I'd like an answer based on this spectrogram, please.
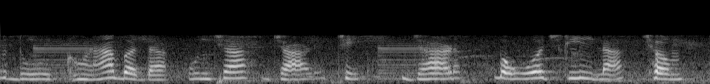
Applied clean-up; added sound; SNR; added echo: none; Piano; 19 dB; none.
